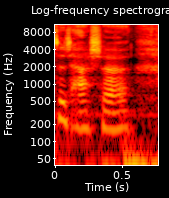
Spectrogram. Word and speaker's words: Natasha: guys, it's Natasha, pronounced Natasha.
